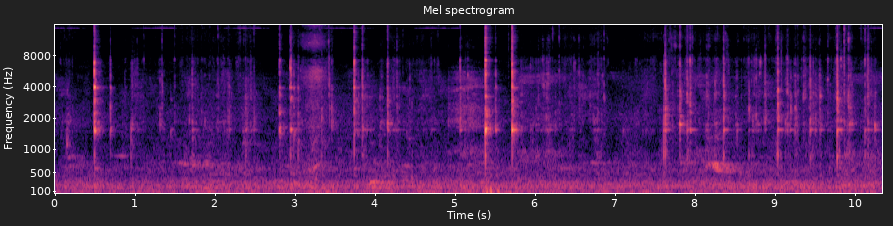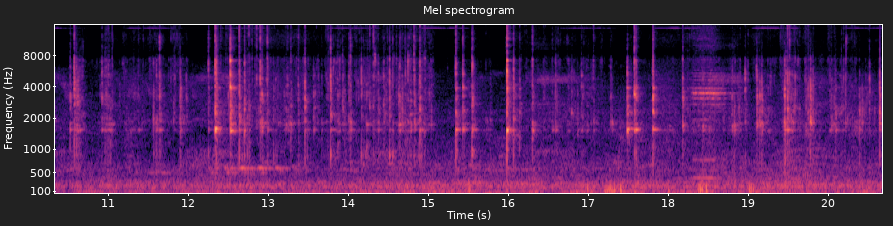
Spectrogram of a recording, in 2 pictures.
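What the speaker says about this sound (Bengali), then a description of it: "ভালো করে ফেটিয়ে নিয়েছি।" A drink mixture with a little added water is whisked in a bowl for a summer refreshment, producing steady close clinks and light scraping of the whisk against the bowl, with no talking.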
